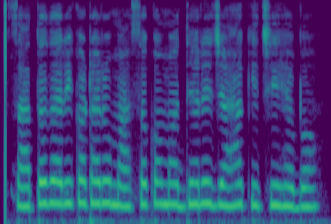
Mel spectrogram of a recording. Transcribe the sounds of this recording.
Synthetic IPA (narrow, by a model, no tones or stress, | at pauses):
sat̪ɔt̪aɾikɔʈʰaɾumasɔkɔmɔd̪ʱjɔɾed͡ʒaɦakit͡ʃʰiɦebɔ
